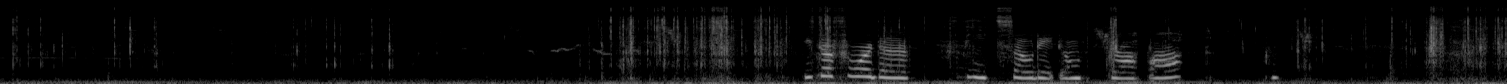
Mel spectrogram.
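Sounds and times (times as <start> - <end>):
plastic bag crinkling: 0.0 - 9.8, 12.4 - 15.0.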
